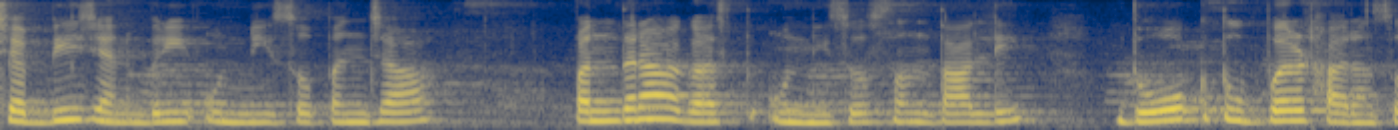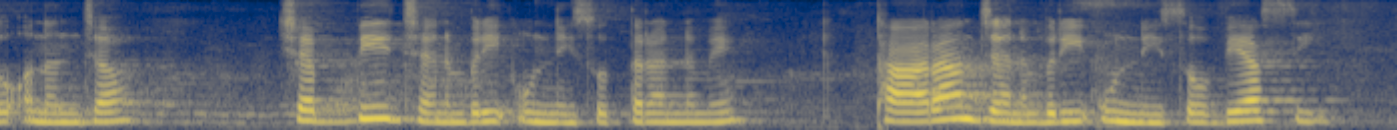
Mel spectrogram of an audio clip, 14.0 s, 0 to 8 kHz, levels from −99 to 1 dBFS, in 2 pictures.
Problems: continuous background conversations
